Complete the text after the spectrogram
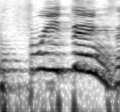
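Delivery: put-on high, loud kid voice; squeaky demand. Kid bargaining with his big sister, high and pushy. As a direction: pipe it up like a bratty kid. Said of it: "I go".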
